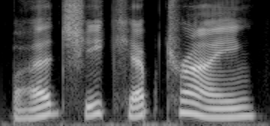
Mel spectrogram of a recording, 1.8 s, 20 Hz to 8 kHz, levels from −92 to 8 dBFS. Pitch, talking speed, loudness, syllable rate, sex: 185 Hz, 135 wpm, -17 LUFS, 2.5 syllables/s, female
